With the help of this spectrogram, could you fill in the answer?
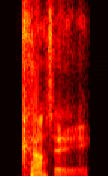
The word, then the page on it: cutty: British English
